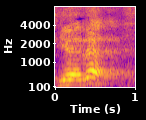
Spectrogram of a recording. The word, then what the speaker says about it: Here: This here is not here, is hearer. You pronounce hearer means gentleman.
